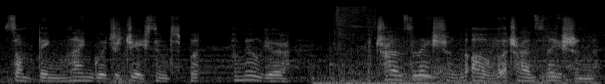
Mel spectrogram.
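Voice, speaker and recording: A woman's voice: low voice, measured pace, music in the background. A woman playing a serious, watchful sci-fi mission guide in a video game, speaking precisely and measuredly.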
